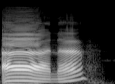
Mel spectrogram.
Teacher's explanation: a-nya dipanjangkan dua harakat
